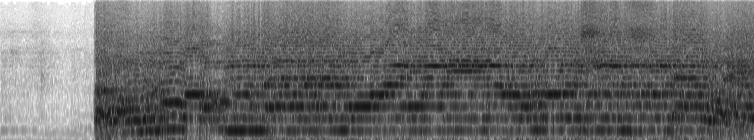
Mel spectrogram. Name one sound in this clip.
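A man chants in a long, melodic voice through a microphone.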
